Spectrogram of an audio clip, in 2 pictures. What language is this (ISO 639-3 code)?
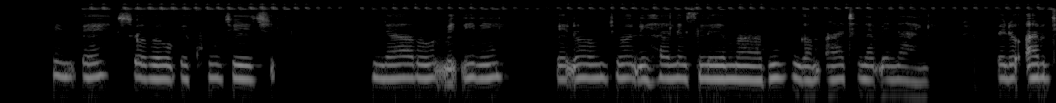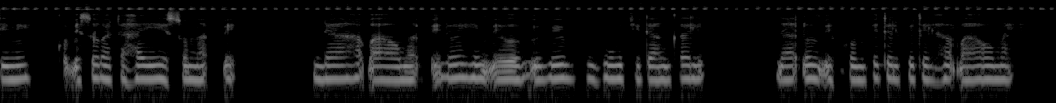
ful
